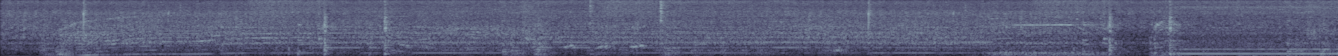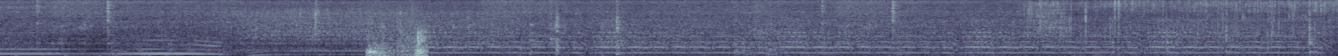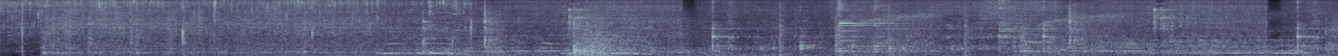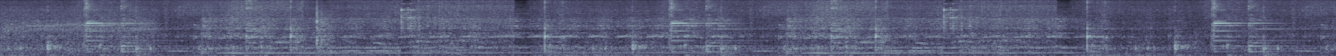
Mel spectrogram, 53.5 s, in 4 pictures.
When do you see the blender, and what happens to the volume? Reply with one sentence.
The blender can be heard from 0.0 to 51.1 s, at a steady volume.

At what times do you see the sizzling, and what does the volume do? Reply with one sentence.
You can hear the sizzling from 0.0 to 53.4 s, at a steady volume.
